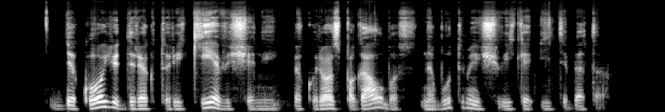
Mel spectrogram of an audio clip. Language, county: Lithuanian, Panevėžys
